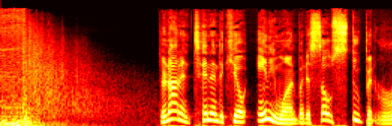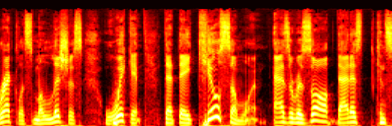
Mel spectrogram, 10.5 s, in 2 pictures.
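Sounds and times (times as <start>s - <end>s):
gunshots: 0.2s - 2.1s
speech: 2.1s - 10.4s.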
